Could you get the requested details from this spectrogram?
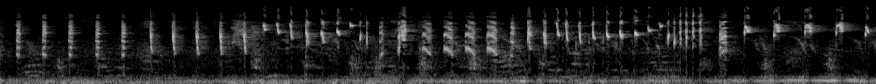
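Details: Cendet (long-tailed shrike) in full song, its phrases filled with borrowed labet and canary notes: rapid dry ticking clicks speed up into twittering, slurred whistles and trills, with a constant low hum behind.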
